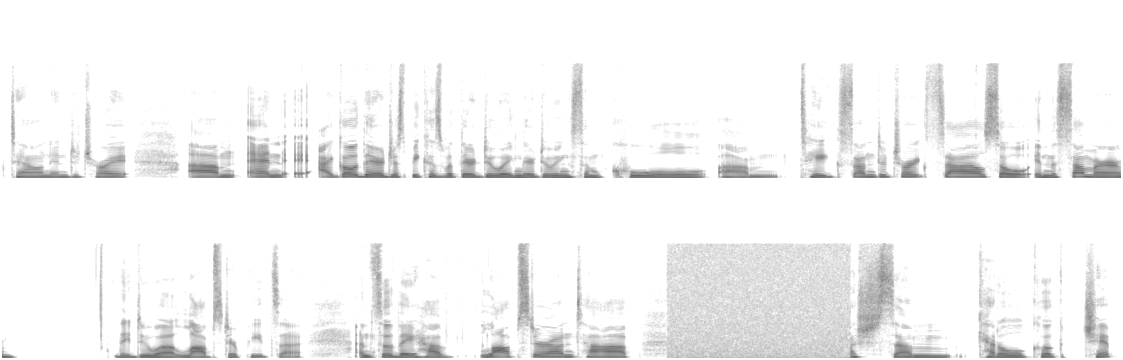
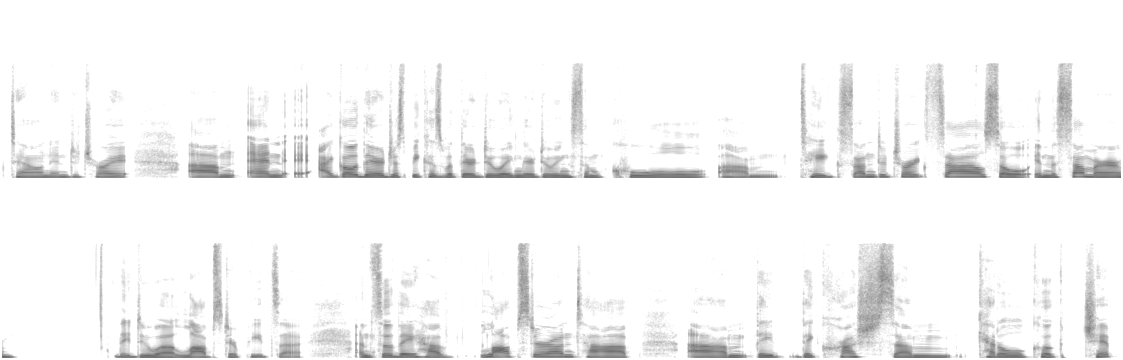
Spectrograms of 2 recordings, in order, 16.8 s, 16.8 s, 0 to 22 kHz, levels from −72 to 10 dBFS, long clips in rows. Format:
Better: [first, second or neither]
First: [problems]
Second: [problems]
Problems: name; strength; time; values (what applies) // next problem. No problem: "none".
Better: second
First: audio cutting out; filled with static; at 13 s for 1.5 s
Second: none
